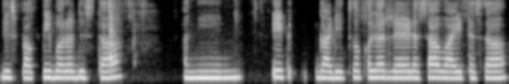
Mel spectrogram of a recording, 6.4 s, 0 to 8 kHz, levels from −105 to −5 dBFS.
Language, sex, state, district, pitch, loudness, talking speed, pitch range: Konkani, female, Goa, North and South Goa, 235 Hz, -19 LUFS, 115 wpm, 230-240 Hz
